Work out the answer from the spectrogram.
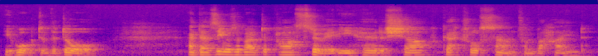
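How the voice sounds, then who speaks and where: A man's voice: medium pitch, steady tone, normal speed, roomy sound, rough recording. A man narrating an audiobook in a scripted, dramatic storytelling style.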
